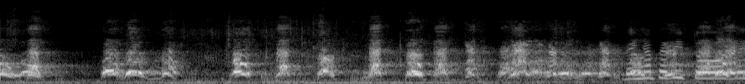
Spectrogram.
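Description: Several dogs bark and yip in short bursts throughout, close by, with a voice talking over them.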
